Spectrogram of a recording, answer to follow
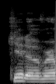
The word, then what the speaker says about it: Kitover: The other John, is it Kitover? Or how do you pronounce it? Kitover.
